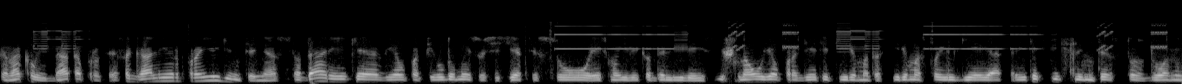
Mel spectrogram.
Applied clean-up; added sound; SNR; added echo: neural mask model RNNoise.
